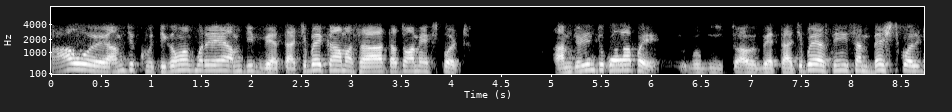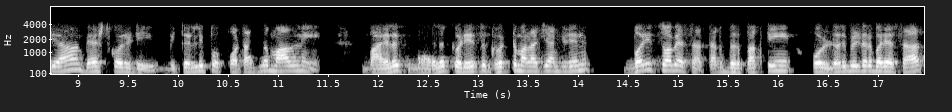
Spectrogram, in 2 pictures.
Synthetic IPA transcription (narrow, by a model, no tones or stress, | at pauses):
aʋəamt͡ɕikʰot̪ikəʋãk̚məɾeamt͡ɕiʋɛt̪at͡ɕip̬əjkamasat̪ːat̪ũamiekspəɾʈ | amt͡ɕiɽiːnt̪ukaapəj | ʋɛt̪at͡ɕipəjast̪ĩsãmbesʈkʋɔliʈiãbesʈkʋɔliʈḭbʱit̪əɾliːppɔʈat̪ləmalni | bajləbʱa̰jləkəɽet͡sɡʱəʈːəmalat͡ɕiamt͡ɕiɽin | bəɾiːt͡sɔbasa̰t̪ːakd̪əɾpakt̪ĩ | holɖəɾbilɖəɾbəɾiasat̪̚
